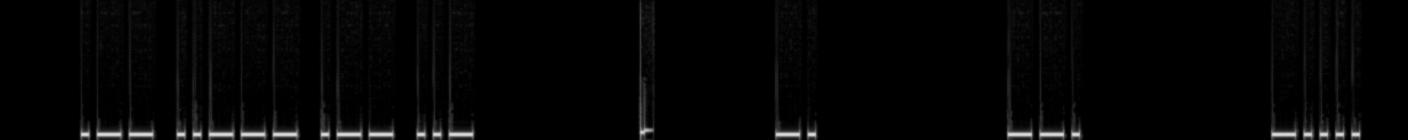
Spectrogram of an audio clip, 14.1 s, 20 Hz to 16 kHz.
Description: Morse code, heard as a keyed tone, about 15 wpm, spaced as for 7 wpm, 700 Hz. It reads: W2WU NG6
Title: USA Call Signs - 8x Character Spacing - 15wpm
